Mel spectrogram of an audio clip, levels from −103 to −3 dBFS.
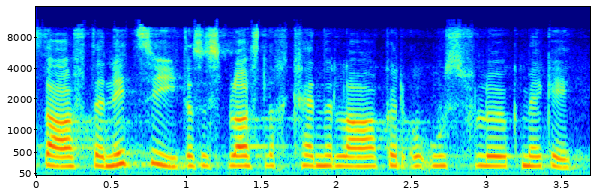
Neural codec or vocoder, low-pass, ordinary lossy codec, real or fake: none; 9.9 kHz; Opus, 24 kbps; real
